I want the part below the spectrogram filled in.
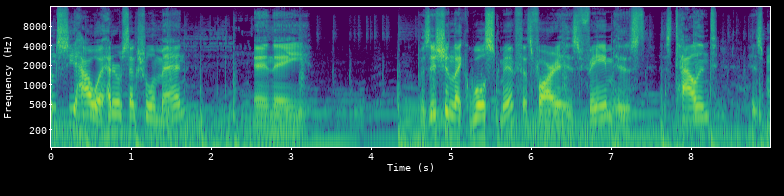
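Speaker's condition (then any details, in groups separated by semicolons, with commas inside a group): No condition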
